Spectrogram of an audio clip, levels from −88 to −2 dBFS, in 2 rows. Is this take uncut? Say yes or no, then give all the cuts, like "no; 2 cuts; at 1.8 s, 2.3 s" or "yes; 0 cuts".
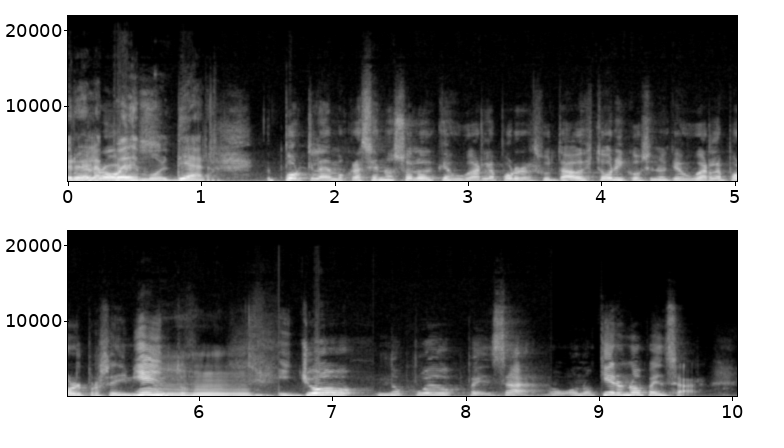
no; 3 cuts; at 6.6 s, 7.2 s, 9.0 s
